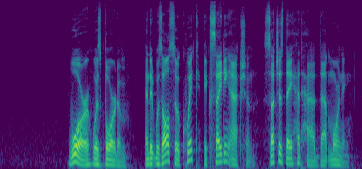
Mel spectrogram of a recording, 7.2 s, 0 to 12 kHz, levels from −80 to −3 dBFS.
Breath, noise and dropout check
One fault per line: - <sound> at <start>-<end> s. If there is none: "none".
none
